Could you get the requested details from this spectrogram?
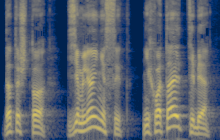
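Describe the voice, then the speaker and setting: A man voicing a quick-tempered Cossack captain who speaks curtly and commandingly, in an audiobook reading. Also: mid-range voice, very animated, close to an everyday voice. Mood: shouting. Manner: curt, commanding, raises his voice.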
